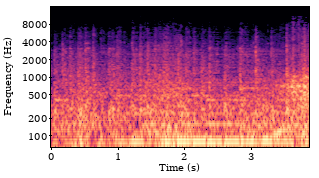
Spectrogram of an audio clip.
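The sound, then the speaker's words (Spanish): A train running between buildings at night gives a loud, steady rumble with rhythmic rail clatter that stays constant the whole time. “De noche el tren circula entre edificios.”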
